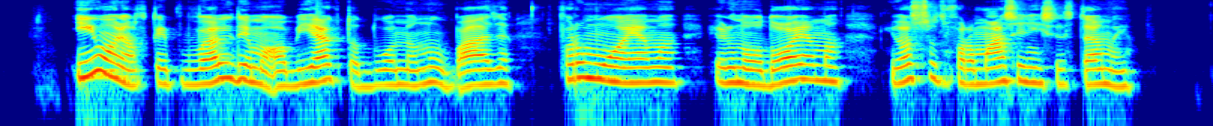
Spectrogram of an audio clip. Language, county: Lithuanian, Vilnius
